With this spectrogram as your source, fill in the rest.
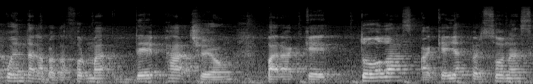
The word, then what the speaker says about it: Patreon: más, pues búsquenme en Patreon. Se escribe P-A-T-R-E-O-N, es como en español decir patrón.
